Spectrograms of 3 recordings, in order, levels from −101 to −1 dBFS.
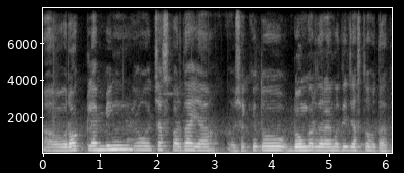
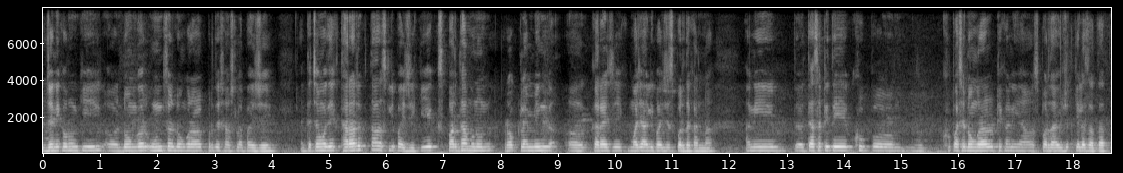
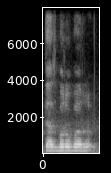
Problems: background sounds at intervals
